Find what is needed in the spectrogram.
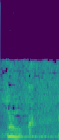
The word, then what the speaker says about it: ouk: The other one is ouk. It's spelled O-U-K.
